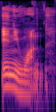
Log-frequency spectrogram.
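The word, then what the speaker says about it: e:Ny1: Euh ouais, c'est ça se prononce anyone ça.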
